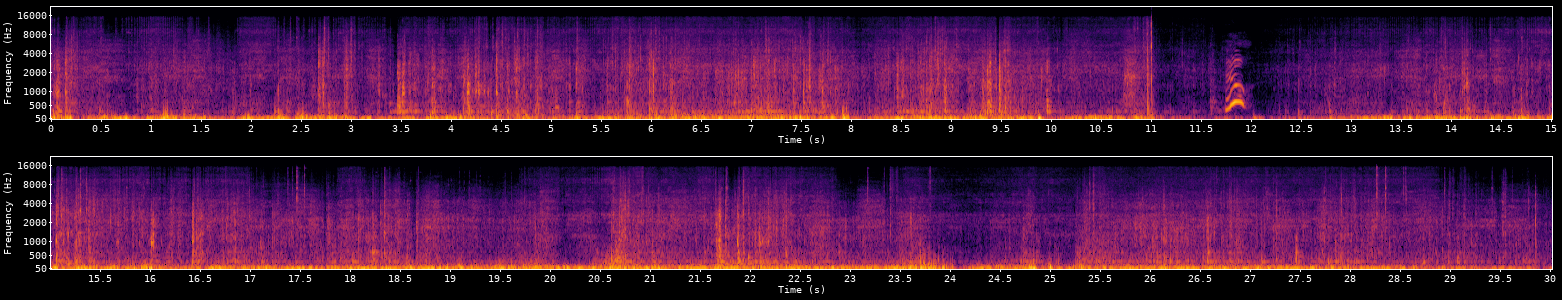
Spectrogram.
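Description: Mountain bike ridden over rock, heard from a body-mounted camera: tyres, suspension and frame rattling and knocking over rock amid steady wind rumble on the microphone. A brief lull about eleven seconds in holds a short rising tone.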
